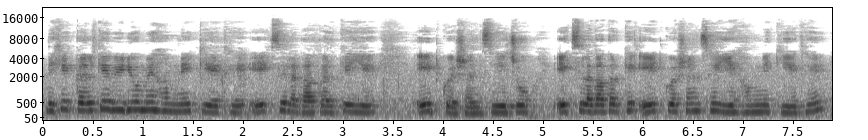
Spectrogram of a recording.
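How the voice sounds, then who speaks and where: A woman's voice: medium pitch, steady tone, normal speed, darkish tone. A woman teaching a worksheet lesson, explaining English words patiently and spelling them out letter by letter. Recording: echoey room with faint background hum.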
